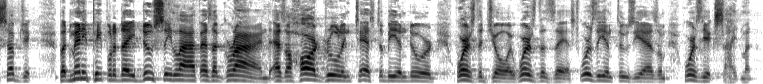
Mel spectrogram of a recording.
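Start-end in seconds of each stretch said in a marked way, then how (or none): none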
